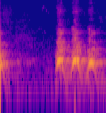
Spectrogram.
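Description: A dog barks three times in quick, evenly spaced succession, close and fairly loud, following a brief faint whine-like tone and a moment of near silence.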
